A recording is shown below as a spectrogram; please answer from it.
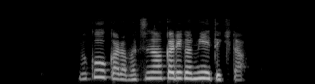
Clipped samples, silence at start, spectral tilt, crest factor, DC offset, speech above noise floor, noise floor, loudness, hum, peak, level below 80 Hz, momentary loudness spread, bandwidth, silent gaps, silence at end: under 0.1%; 0.8 s; -4 dB/octave; 20 dB; under 0.1%; over 67 dB; under -90 dBFS; -23 LUFS; none; -6 dBFS; -80 dBFS; 17 LU; 9.2 kHz; none; 0.7 s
